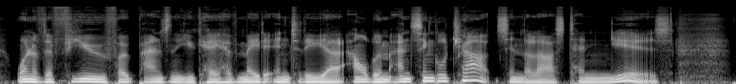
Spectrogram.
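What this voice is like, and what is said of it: British accent. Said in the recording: “As you can tell by my accent, that is exactly where I'm from ... my home country of the United Kingdom”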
